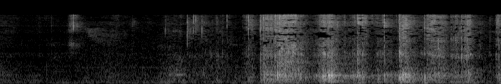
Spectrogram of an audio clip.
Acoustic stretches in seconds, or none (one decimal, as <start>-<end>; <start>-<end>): 0.8-5.0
